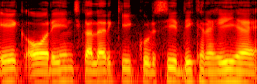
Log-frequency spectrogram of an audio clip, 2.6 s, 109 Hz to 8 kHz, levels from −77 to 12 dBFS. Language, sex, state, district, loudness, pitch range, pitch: Hindi, male, Uttar Pradesh, Lucknow, -17 LUFS, 105-120 Hz, 110 Hz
